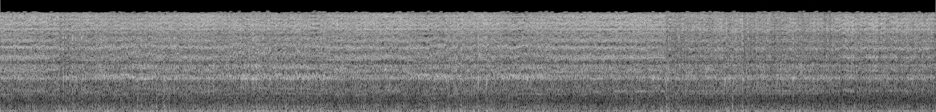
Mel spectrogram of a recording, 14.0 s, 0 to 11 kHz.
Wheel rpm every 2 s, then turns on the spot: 170, 160, 160, 160, 170, 170, 170.
none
